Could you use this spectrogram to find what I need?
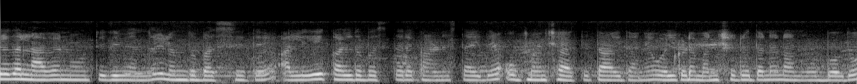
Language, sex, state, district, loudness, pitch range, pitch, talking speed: Kannada, female, Karnataka, Bellary, -16 LUFS, 200-215 Hz, 205 Hz, 170 wpm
